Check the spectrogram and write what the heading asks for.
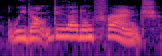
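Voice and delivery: ordinary talk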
